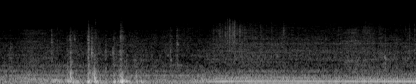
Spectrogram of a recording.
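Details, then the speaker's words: Suzuki Kei Works 4WD after viscous coupling replacement, reversing: a few handling knocks, then a low even hum with no deep "gogogo" rumbling heard before the repair; drivetrain sounds healthy, problem appears fixed. "お！お！よっしゃー！解消されたかもしれない、これはとりあえずこの問題は直ったみたいです！"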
